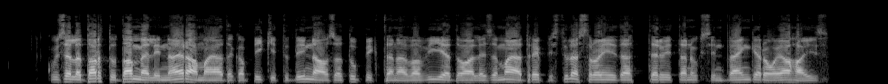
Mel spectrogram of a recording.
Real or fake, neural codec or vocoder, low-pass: real; none; 10.8 kHz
